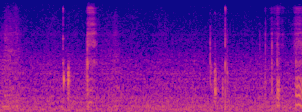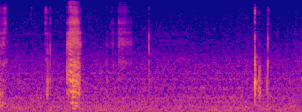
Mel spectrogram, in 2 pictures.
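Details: Several brief, sharp voiced gulps at irregular intervals over quiet room noise, from a person with ongoing hiccups; hiccups.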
